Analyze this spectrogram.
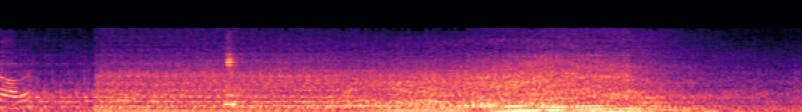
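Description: A van engine rumbles as the vehicle pulls away.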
